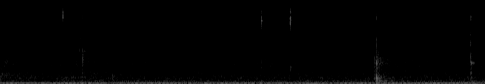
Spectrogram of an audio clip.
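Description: Computer mouse clicking: a few faint, sharp clicks spaced irregularly over a quiet room hum.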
